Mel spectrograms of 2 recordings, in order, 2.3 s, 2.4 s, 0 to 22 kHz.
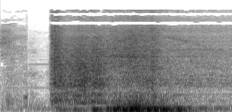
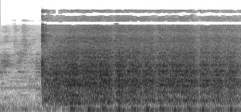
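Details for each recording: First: Nissan Stagea NM35 at first start attempt after engine refit, timing checked: deep rumbling turnover swells for about a second and fades with no firing; cranks but won't start. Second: Nissan Stagea NM35 after engine refit, cranked without trying to start to build oil pressure: steady cranking rhythm for about five seconds, three to four even pulses a second, no firing; normal cranking.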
